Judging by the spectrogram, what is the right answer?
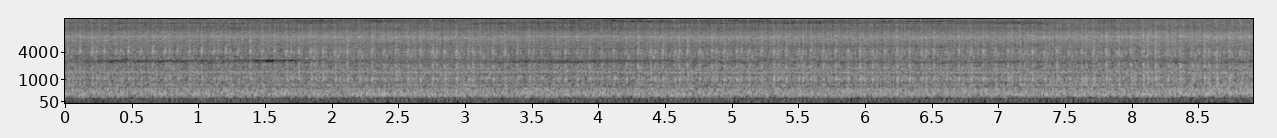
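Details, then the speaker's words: Mercedes W212 with M272 V6: a steady light clacking or ticking of about 160 per minute over a smooth idle, which the owner thinks comes from one area of the engine; the source is unknown. "Woher kommt das Klettergeräusch? Klack, klack, klack, klack, klack, klack. Ich glaube hier aus diesem Bereich."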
